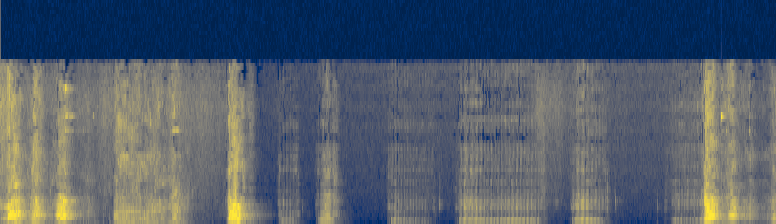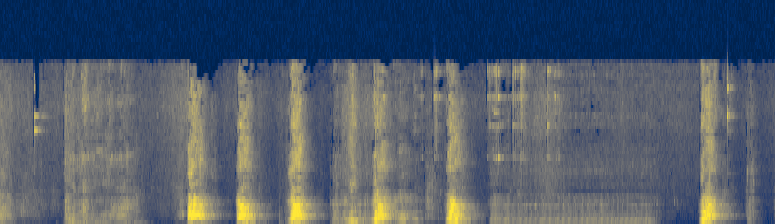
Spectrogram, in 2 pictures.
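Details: Samoyed and Siberian Husky in a friendly play fight: bursts of short barks alternate with sustained harmonic growls, some bark clusters coming in quick runs, with brief silent gaps between exchanges.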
